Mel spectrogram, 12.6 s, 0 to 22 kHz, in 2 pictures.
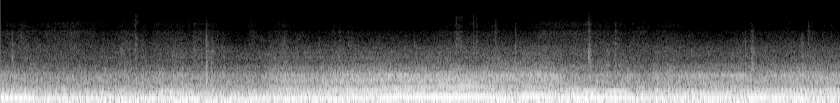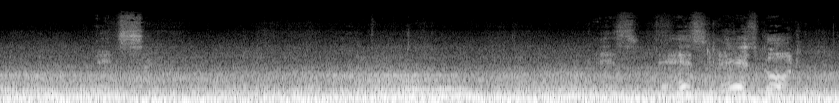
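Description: A 2020 400hp Audi RSQ3 Vorsprung engine revs and pulls through manual shifts, its tone rising and falling with each gear change. It stays steady under nearby talk in the cabin.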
